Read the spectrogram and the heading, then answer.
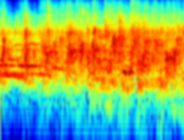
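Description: An audience at a comedy show claps steadily for a couple of seconds to vote for a comedian of the evening, a dense, even wash of hand claps with scattered voices whooping and cheering through it.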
